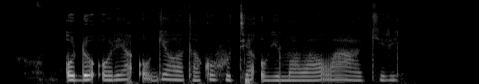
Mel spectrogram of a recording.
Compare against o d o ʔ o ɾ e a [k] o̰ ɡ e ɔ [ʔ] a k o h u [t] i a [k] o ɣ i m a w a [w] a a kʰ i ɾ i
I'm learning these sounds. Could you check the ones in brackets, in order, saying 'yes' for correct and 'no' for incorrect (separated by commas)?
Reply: no, no, yes, no, yes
